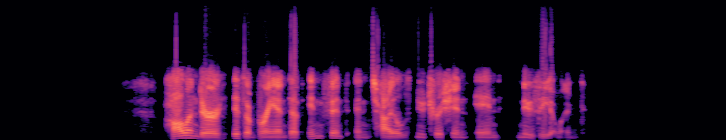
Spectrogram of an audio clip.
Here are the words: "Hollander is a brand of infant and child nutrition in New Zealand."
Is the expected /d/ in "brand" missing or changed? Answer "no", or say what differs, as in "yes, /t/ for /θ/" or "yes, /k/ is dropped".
no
